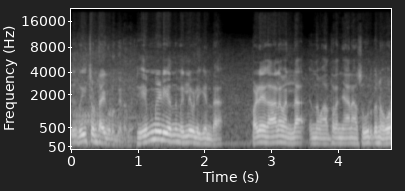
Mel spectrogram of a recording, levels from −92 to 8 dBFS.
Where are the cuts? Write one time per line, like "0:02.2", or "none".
0:00.9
